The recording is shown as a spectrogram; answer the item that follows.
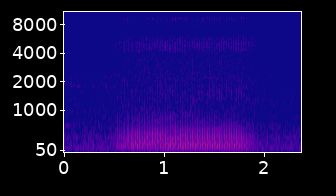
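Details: French Bulldog snoring in its sleep, one drawn-out, gravelly, vibrating snore lasting over a second that swells in and fades out, low-pitched with a rapid rattling flutter, quiet before and after.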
